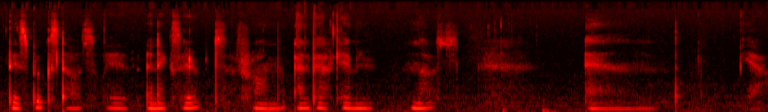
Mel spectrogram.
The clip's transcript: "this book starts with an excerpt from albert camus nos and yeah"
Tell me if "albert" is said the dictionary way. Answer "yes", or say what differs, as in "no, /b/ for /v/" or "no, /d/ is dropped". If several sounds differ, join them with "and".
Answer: yes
